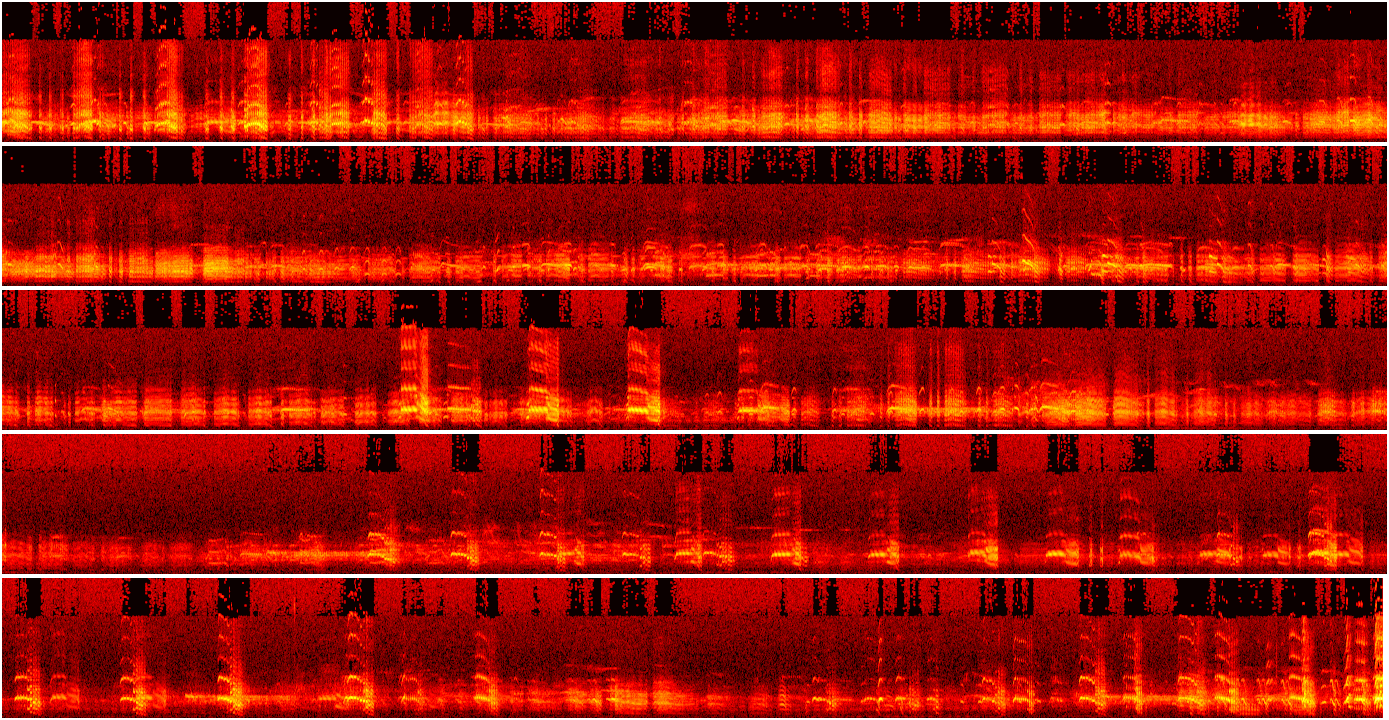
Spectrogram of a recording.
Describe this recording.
Local Birds, Summer, Morning time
